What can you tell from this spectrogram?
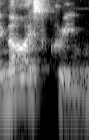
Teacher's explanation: if I'm talking, I say an ice cream with the stress on the ice.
